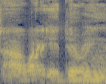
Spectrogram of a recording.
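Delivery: normal talking voice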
